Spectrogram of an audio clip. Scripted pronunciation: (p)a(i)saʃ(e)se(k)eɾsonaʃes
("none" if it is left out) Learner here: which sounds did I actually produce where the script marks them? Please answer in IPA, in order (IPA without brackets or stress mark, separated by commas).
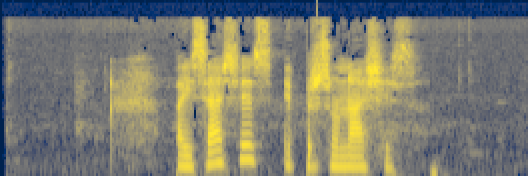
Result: p, j, e, p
